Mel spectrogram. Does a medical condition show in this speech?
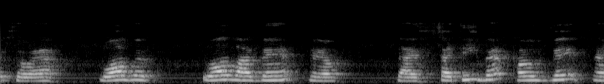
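Yes: speech impairment.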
